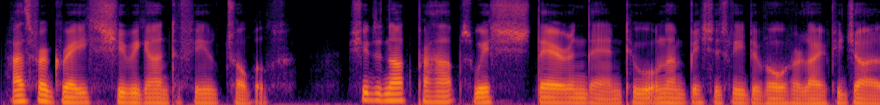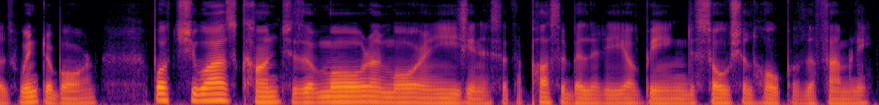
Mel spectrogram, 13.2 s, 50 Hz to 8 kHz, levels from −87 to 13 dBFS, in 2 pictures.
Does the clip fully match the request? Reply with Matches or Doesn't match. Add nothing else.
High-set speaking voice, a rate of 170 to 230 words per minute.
Doesn't match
